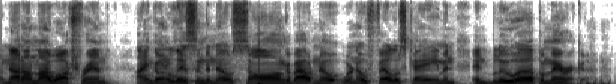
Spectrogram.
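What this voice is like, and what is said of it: Put-on Southern American accent. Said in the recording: “I'm using the Southern accent.”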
